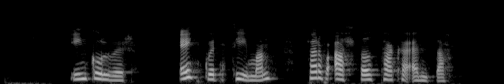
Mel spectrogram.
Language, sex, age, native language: Icelandic, female, 40-49, Icelandic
